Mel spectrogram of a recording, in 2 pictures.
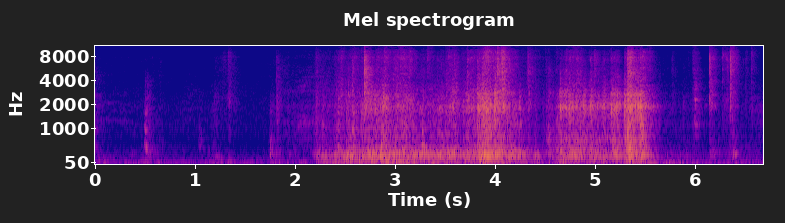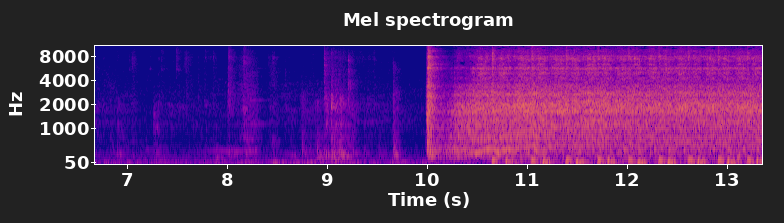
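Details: Mountfield SP536ES self-propelled mower, RM55 160cc engine, after service, new battery and drive belt: some clatter, then electric start catches at once into a fast, even popping run. Starts cleanly; normal start and run.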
